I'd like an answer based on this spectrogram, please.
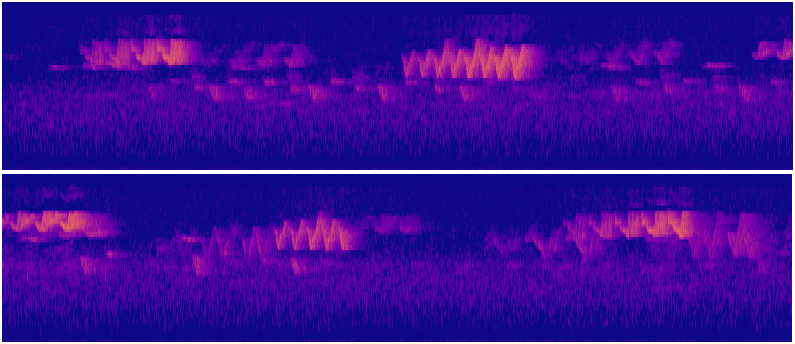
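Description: A songbird singing five short, loud phrases of rapid high notes that swell to a peak, one about every three seconds, with softer twittering between the phrases.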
